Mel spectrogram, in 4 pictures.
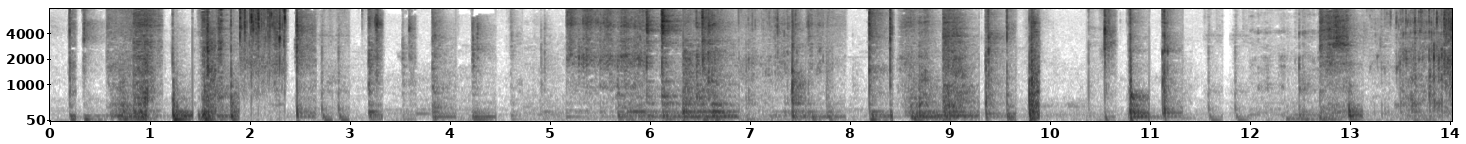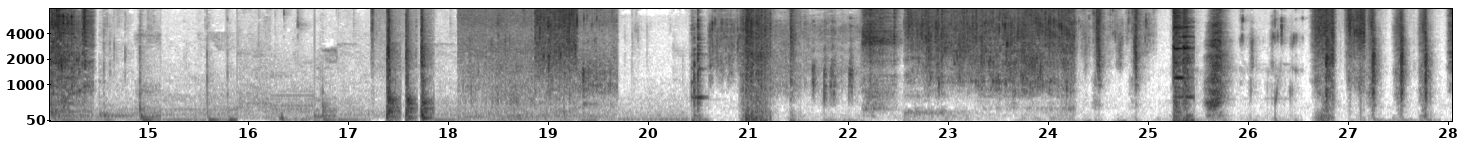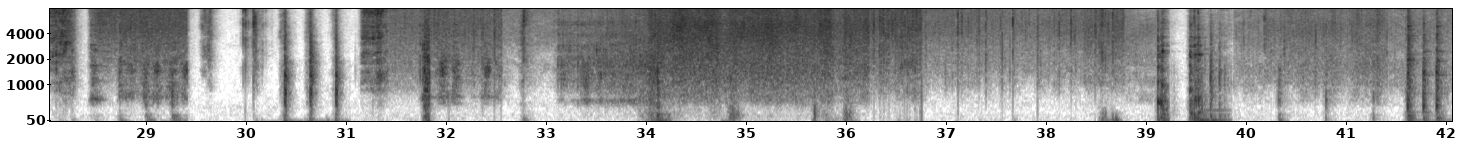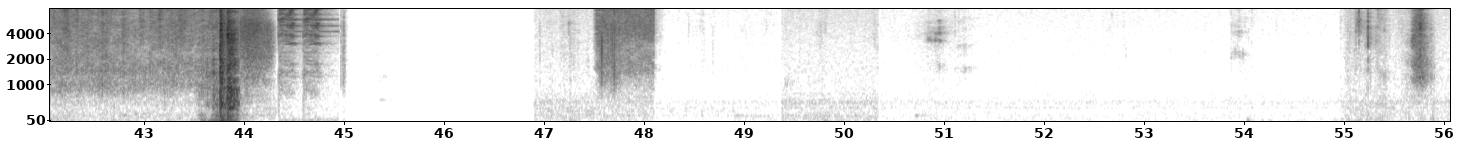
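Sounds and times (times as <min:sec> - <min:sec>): chicken sizzling in hot oil: 0:31.2 - 0:39.1, 0:39.9 - 0:43.7.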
